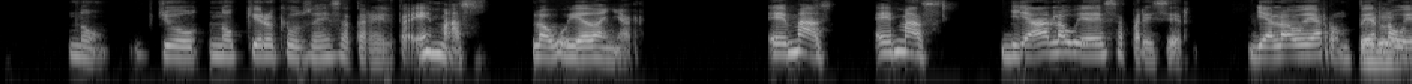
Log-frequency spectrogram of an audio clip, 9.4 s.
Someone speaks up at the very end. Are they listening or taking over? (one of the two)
listening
